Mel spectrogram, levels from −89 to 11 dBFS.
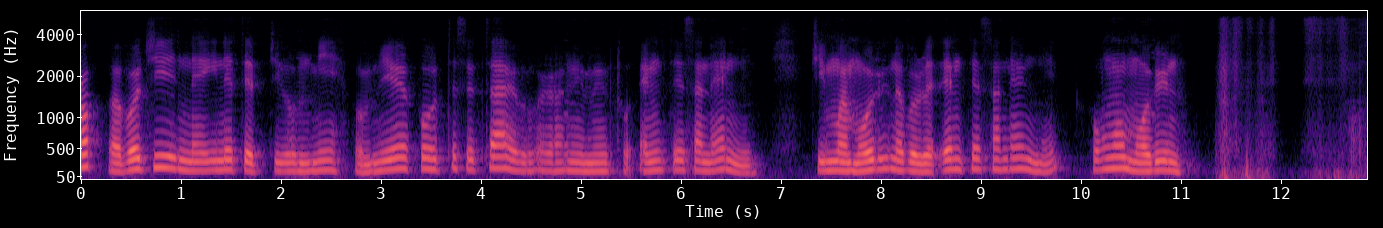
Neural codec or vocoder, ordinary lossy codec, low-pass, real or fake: codec, 16 kHz, 0.3 kbps, FocalCodec; none; 5.4 kHz; fake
